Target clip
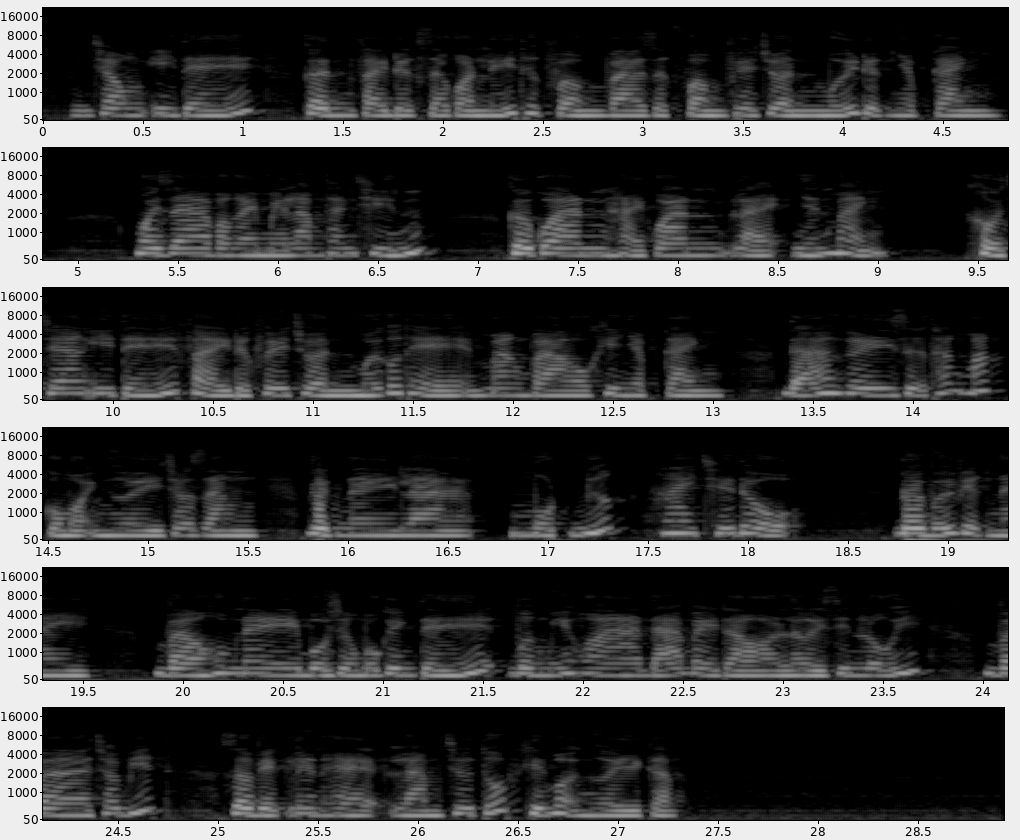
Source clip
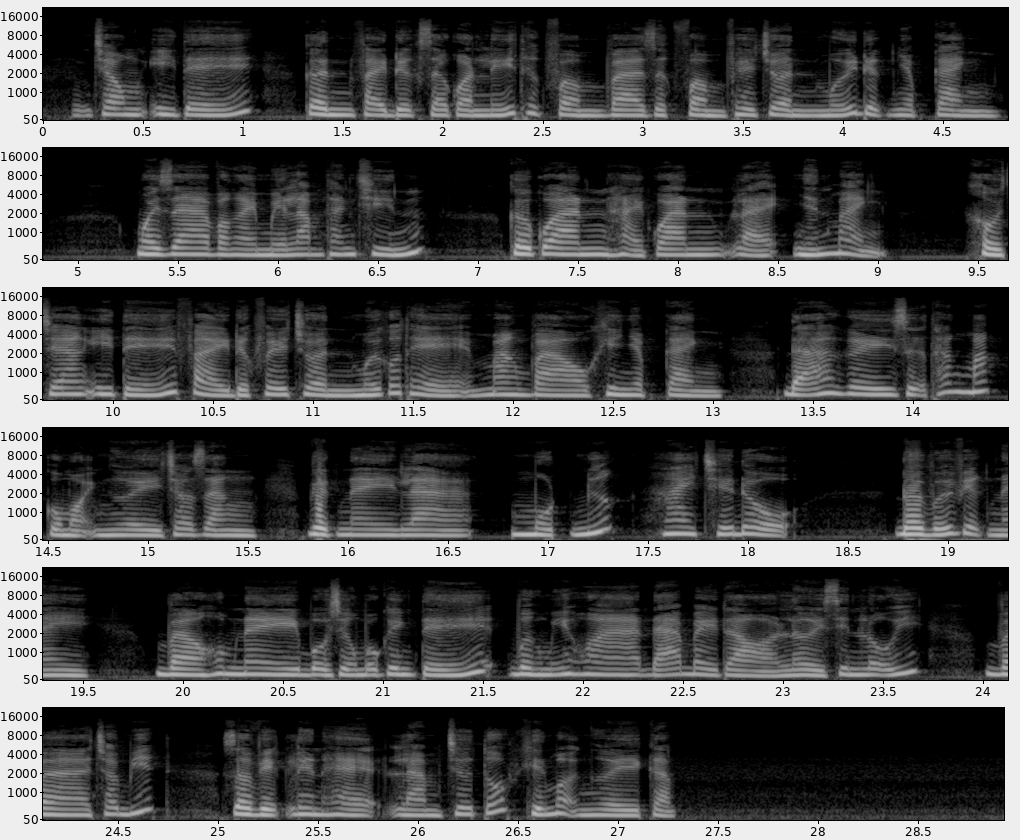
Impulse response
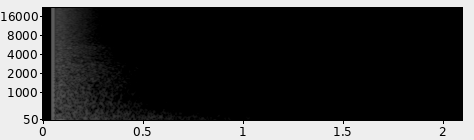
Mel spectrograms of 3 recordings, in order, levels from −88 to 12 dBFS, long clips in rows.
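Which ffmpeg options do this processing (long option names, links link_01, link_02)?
-filter_complex "[0:a]afftfilt=real='hypot(re,im)*cos(PI*b)':imag='0':win_size=2048:overlap=0.75,asplit=2[link_01][link_02];[link_02]adelay=80,highpass=300,lowpass=3400,asoftclip=type=hard:threshold=-16.5dB,volume=-25dB[link_03];[link_01][link_03]amix=inputs=2:normalize=0,acrossover=split=3000[link_04][link_05];[link_05]acompressor=threshold=-55dB:ratio=4:attack=1:release=60[link_06];[link_04][link_06]amix=inputs=2:normalize=0,volume=-6dB"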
